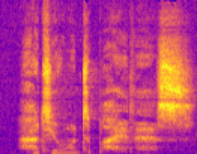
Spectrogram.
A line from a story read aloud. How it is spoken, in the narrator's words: MC whispered to Tifa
